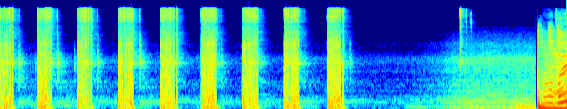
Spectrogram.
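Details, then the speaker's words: Bicycle hub freewheeling before driver service: loud, sharp, harsh clicks about every half second; freehub pawls completely dry with no grease, quiet once greased. "este es un claro ejemplo para saber cuál sea el tronido de una masa sin absolutamente nada de grasa"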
